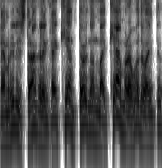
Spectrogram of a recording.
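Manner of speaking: heavy put-on Russian accent. Retelling what an attorney said at a court hearing: imitating a thick Russian accent. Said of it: "with a thick Russian accent".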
